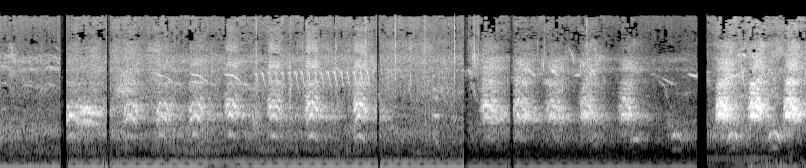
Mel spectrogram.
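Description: Birds calling: a run of short calls repeating about three times a second, with a brief fast, high trill about three seconds in. The sound breaks off suddenly for an instant a few times.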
